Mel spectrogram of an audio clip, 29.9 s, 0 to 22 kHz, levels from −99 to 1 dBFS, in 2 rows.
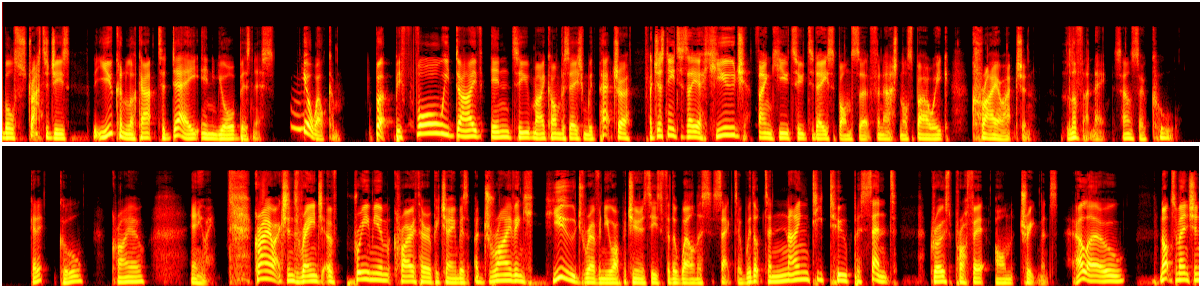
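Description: No technical faults can be heard anywhere in the speech recording. There is nothing here that needs a timestamp or an explanation.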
